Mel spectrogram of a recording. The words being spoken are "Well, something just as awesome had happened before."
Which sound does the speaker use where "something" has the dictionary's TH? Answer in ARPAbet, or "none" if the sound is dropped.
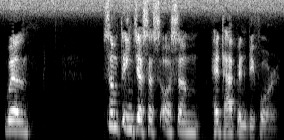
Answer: T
